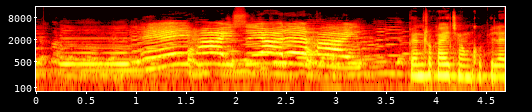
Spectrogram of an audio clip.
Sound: foreign dialogue

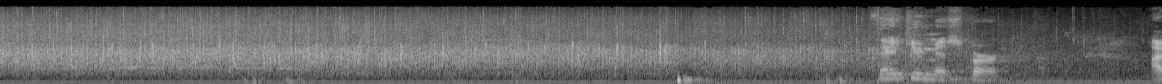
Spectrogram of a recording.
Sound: applause

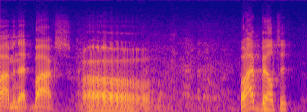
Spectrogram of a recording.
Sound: audience laughing; grunts

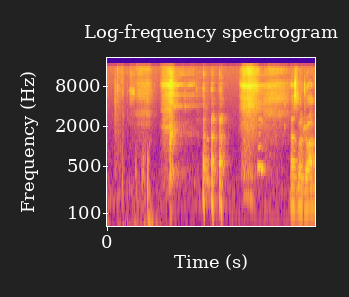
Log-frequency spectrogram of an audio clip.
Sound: laughing

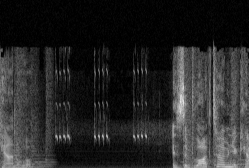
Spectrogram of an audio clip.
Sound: crickets chirping

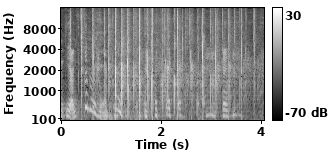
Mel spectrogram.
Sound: applause

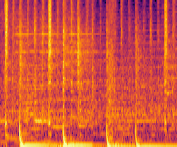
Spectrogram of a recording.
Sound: dramatic music; bell dings

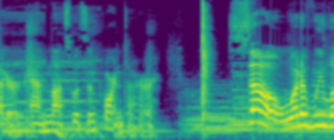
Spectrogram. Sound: clap

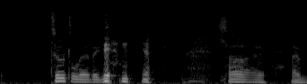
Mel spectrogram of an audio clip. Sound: laughs

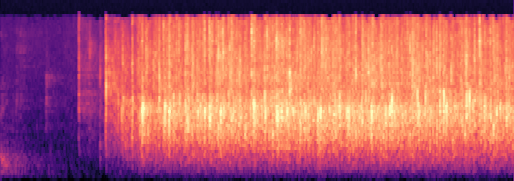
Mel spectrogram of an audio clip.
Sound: audience applauds

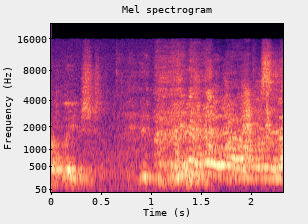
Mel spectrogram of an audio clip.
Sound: group laughs

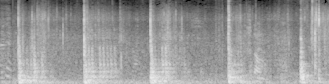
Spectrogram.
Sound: metal thumping; hammer thudding; local speaking Portuguese

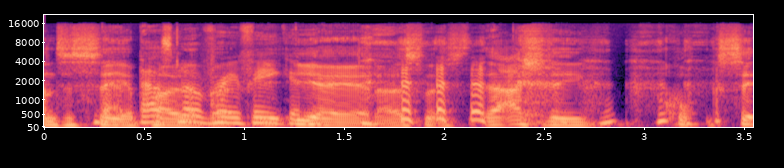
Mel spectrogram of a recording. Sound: laughing

